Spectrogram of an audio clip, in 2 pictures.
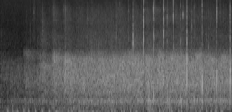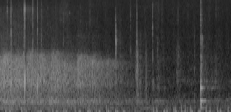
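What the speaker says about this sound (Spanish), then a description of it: "me agrada mucho este aplauso" Audience applause at an international law seminar on Inter-American Court of Human Rights jurisprudence, greeting a judge; steady, dense clapping for about seven seconds that fades out, with no talk over it.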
